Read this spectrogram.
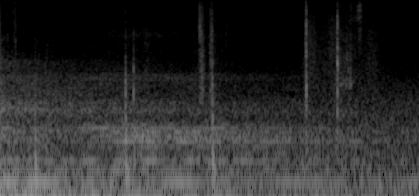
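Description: A finger taps on a phone touchscreen.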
